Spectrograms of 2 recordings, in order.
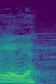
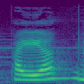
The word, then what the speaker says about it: paella: Paella. – Paella, yeah. See, that should have been easy to say, but... – Paella.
